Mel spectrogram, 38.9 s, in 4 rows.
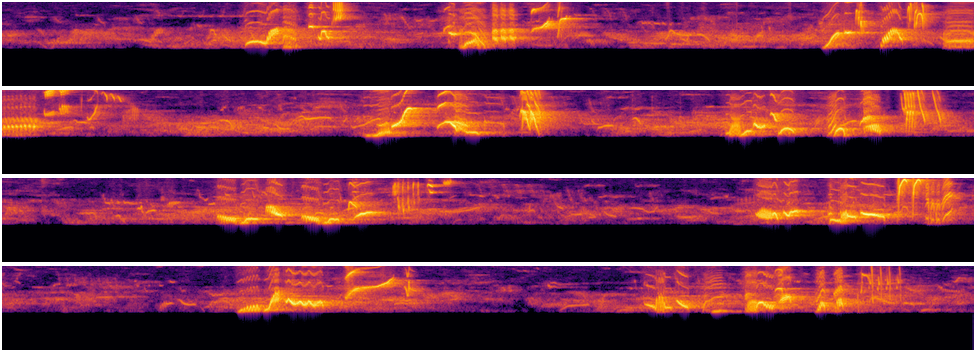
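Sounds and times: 
Eurasian blackbird singing: 0.0 - 38.8.

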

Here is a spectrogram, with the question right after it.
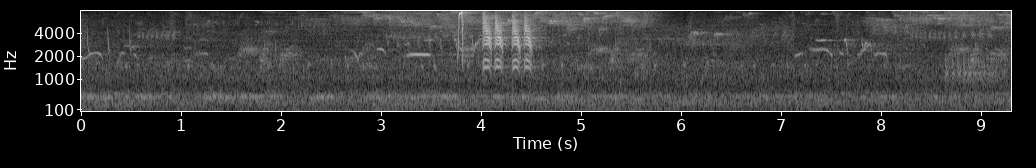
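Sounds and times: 
great tit buzzy chattering: 1.8 - 5.6
other birds thin descending whistles: 1.8 - 5.7.

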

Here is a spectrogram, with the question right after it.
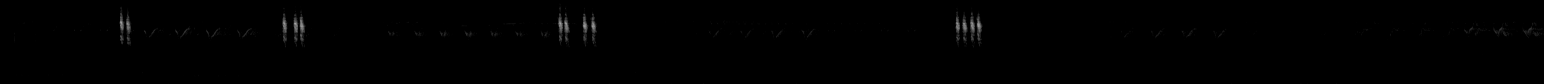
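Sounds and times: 
Eurasian wren calling with hard ticking clicks: 1.2 - 1.4, 2.8 - 3.1, 5.6 - 6.0, 9.6 - 9.8
soft high twittering: 2.8 - 3.1, 5.6 - 6.0, 9.6 - 9.8.

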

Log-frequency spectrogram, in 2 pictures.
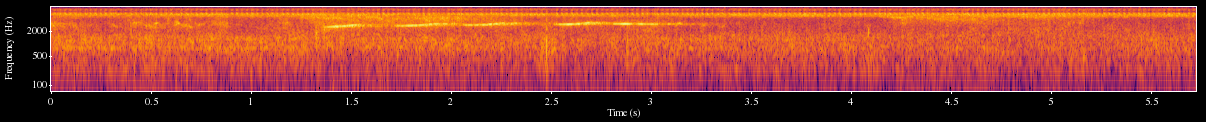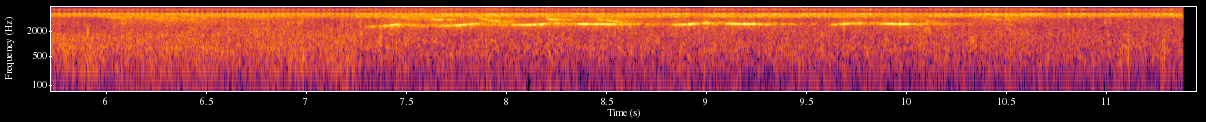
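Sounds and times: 
bird trilling: 0.0 - 3.3, 7.3 - 10.2
background hiss: 0.0 - 11.4
high insect-like hum: 0.0 - 11.4.

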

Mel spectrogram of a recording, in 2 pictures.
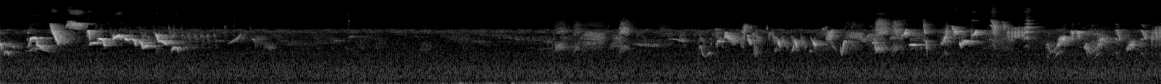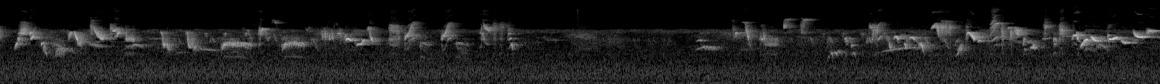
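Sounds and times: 
Eurasian blackcap song: 0.0 - 2.8, 5.5 - 17.9, 18.5 - 23.2.

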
